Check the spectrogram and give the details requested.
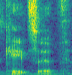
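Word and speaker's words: Cait Sith: uh in this game is going to be pronounced as Kate Sith yeah it looks like Kate Sith I'm pretty sure anyone in America who ever played The Originals called the Kate Sith um and I guess some people are mad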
